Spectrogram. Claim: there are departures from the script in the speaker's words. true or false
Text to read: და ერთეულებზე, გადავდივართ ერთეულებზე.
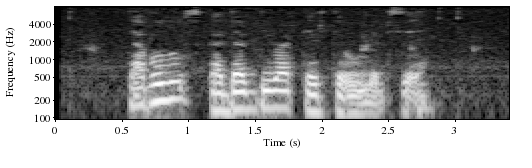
true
